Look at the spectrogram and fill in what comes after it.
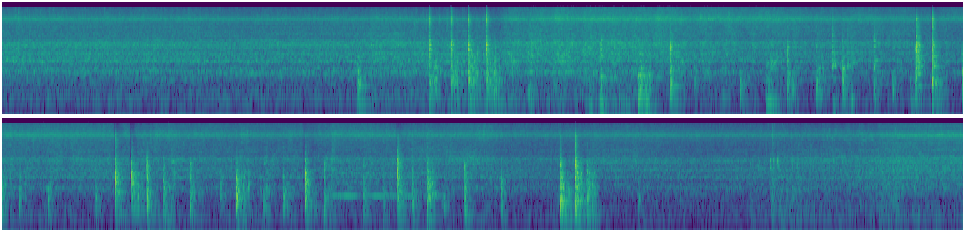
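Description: Tomato masala frying in a steel kadai, a steady sizzle throughout. Through the middle, a wooden spoon scrapes and knocks against the pan in quick runs of clicks as the masala is stirred.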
